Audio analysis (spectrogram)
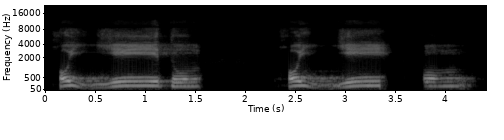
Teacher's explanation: Di situ ada huruf madnya. Panjangkan selama 2 harokat.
